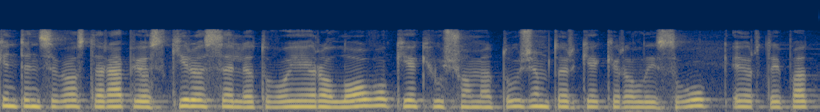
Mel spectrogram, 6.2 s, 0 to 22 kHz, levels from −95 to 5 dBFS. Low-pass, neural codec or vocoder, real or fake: 7.2 kHz; none; real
